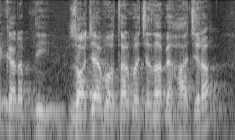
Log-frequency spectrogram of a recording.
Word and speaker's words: ہاجر: اپنی زوجہ محترمہ جناب ہاجرہ، جن کو ہم اردو میں ہاجرہ کہتے ہیں بلکہ اس کا صحیح تلفظ ہاجر ہے، جناب ہاجرہ کو لے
